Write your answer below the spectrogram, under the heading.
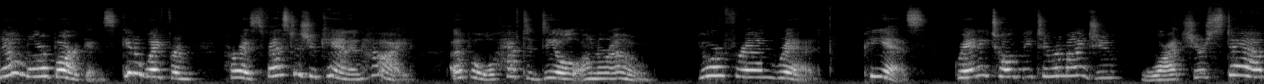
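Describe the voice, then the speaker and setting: Shouting in a put-on character voice, a woman hits an extremely high pitch while keeping a fairly slow pace. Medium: read story. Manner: half shouting, eager.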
